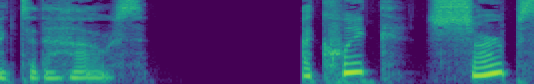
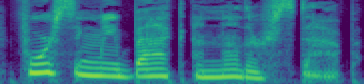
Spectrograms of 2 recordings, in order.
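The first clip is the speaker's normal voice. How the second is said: usual speaking voice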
